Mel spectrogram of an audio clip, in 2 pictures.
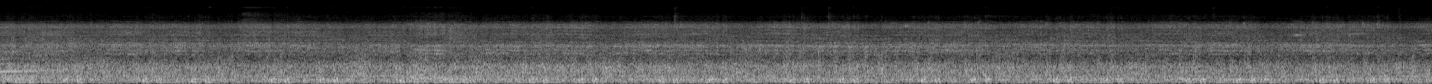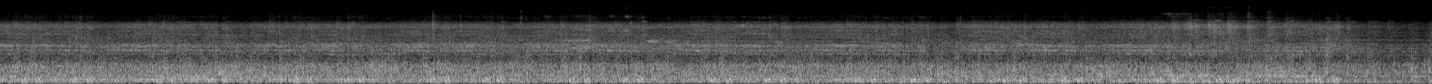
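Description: Passenger coaches of an Indian Railways express train rolling past at speed, with a steady rolling noise of wheels on the rails. The noise falls away near the end as the last coach passes.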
